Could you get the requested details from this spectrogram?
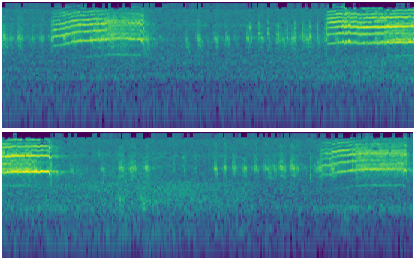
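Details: Evening calls of a brown-eared bulbul on a rooftop: three harsh, high, shrill notes spaced a few seconds apart, each layered with strong overtones and ending in a downward slur, amid steady hiss.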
